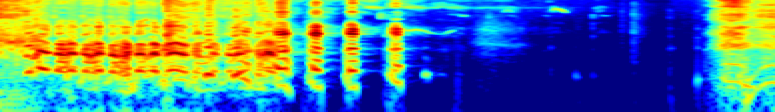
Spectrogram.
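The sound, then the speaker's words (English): A person vocally imitates a chicken with its head caught in spokes, a rapid warbling gobble followed by four short, choppy clucks, then a pause before another voice briefly starts. “They have like chicken head in the spokes that's just going.”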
